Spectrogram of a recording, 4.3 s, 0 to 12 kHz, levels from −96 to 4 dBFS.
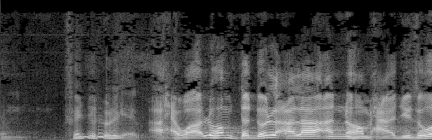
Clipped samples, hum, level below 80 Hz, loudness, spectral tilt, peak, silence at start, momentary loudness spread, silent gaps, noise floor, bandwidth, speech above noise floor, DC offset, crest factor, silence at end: under 0.1%; none; -58 dBFS; -16 LUFS; -5 dB/octave; -2 dBFS; 0 s; 13 LU; none; -48 dBFS; 11 kHz; 32 dB; under 0.1%; 14 dB; 0 s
